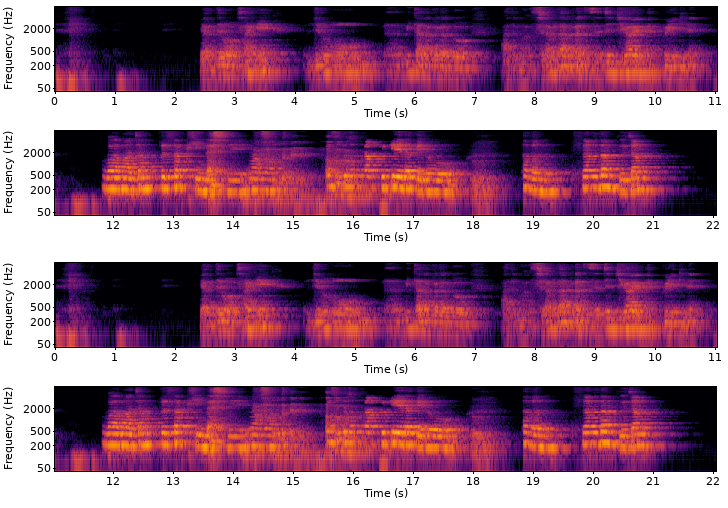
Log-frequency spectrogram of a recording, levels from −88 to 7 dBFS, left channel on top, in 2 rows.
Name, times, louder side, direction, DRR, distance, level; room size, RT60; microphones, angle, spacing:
voice 1, 2.4-3.8 4.2-6.9 7.4-10.7 14.3-15.2 15.5-16.2 17.9-18.3, right 1 dB, 60° right, -5 dB, 0.8 m, -32 dB
voice 2, 11.8-14.7 15.5-17.7 18.8-19.4 19.8-20.9, left 1 dB, 40° left, -8 dB, 1.1 m, -21 dB
3.1 x 2.6 x 2.8 m, 1.0 s
head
